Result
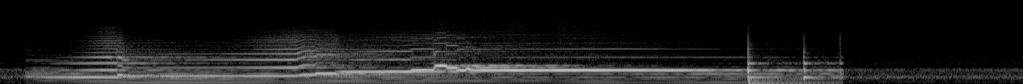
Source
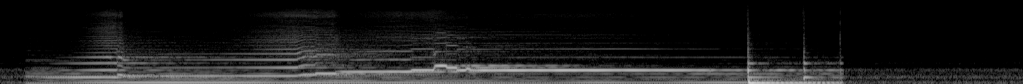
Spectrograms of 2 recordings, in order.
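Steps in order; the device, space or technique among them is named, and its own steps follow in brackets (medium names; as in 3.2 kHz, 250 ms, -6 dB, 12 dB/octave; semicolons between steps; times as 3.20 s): telephone (band-pass 250–3200 Hz; trim +2.5 dB; µ-law 128 kbps 16 kHz)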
